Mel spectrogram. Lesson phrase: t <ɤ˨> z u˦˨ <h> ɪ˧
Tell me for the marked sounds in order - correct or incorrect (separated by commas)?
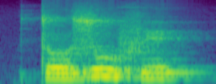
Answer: incorrect, incorrect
